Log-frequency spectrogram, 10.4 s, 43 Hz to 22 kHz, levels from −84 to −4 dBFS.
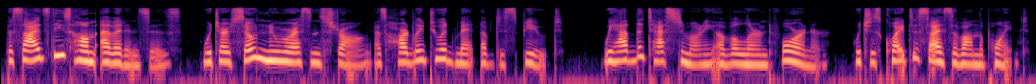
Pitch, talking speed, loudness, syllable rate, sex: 225 Hz, 180 wpm, -21 LUFS, 5.8 syllables/s, female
